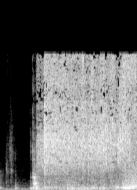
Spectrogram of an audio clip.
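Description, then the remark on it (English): A kitchen tap turns on and hot water pours steadily into a sink to fill it with soapy water, a loud, continuous rushing splash after a brief quiet moment at the start. No one speaks. “Now you are going to have to let me know if your kitchen starter, oops, maybe you can't hear me, but if your kitchen starter ritual also starts with a sink full of hot soapy water.”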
